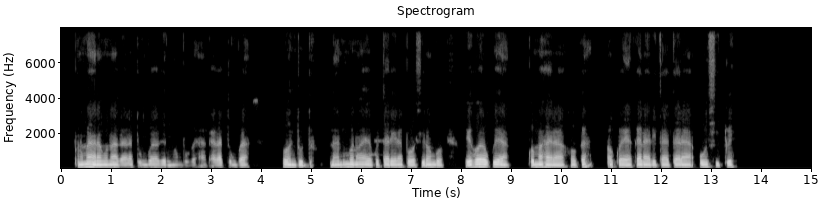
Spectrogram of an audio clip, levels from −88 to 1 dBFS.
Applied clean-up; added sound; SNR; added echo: none; none; none; none.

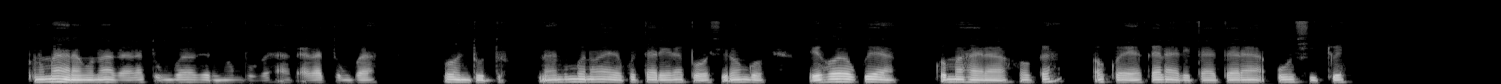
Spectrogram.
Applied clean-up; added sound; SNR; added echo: neural mask model Resemble Enhance denoiser.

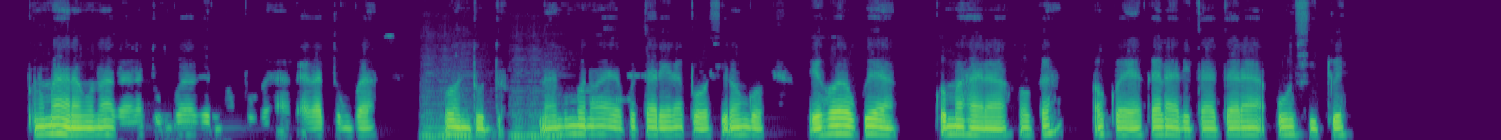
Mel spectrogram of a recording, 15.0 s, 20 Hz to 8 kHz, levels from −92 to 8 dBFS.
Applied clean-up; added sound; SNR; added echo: classical method spectral subtraction.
